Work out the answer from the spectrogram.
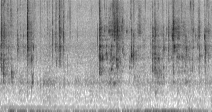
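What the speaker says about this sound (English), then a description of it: "I'm gonna wash the snail. There's sand and stuff in there." Water drips and splashes as snails are rinsed of sand in a bowl while cooking Ghanaian spinach soup, with irregular sloshing bursts and trickles close by, no talk.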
